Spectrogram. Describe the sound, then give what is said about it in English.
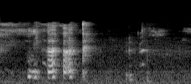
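Birds chirp outside an open window, with a quick cluster of high, bright chirps followed by a few fainter calls. “Sorry, my crazy window's open. Birds are going crazy.”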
